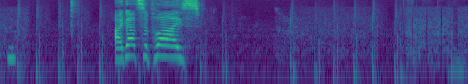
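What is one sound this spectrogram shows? Footsteps thud quickly on a hard floor and stairs.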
